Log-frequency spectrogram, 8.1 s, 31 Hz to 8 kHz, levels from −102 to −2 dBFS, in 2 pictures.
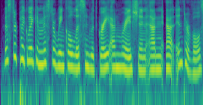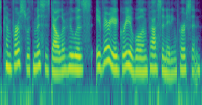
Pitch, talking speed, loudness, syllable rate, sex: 225 Hz, 180 wpm, -17 LUFS, 5.5 syllables/s, female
